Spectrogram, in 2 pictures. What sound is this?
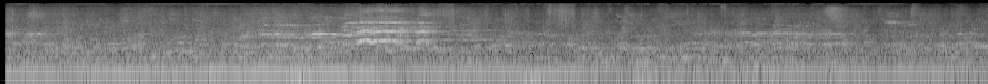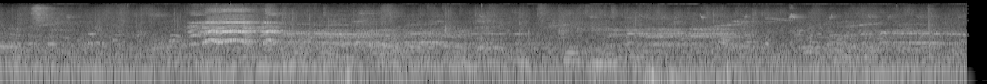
Recorded in Bangkok, Chiang Mai, KaPhangan, Thathon, Mae Salong ... with a microphone on minidisc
